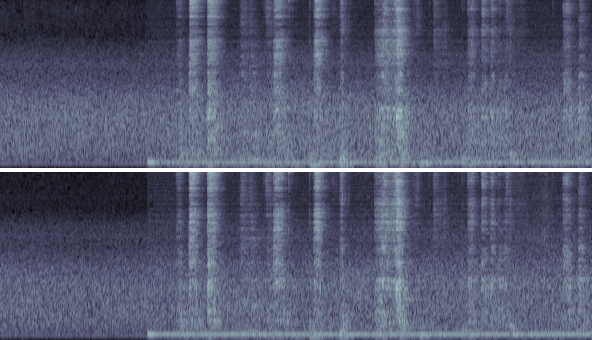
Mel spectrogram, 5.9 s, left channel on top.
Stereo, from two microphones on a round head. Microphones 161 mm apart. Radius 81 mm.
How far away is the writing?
About 1.8 m.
